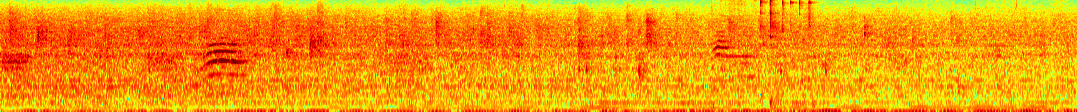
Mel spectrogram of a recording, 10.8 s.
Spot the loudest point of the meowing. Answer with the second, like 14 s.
2 s.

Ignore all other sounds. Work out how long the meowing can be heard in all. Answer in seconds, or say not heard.
2 s.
